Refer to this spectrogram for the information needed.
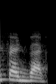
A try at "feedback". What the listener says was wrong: yes, feedback. Yes, you said feedback. So you need to stress on the e a little bit more.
